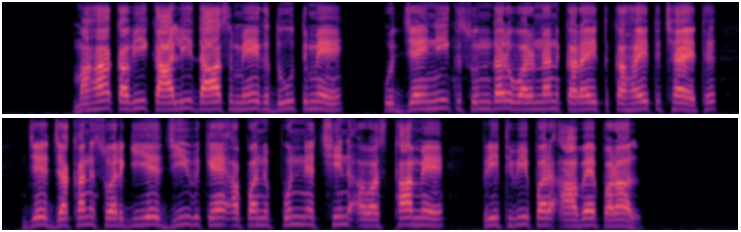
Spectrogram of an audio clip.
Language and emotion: Maithili, neutral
